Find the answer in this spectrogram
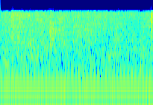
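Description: Quiet room tone of a meeting room: a steady low electrical hum over hiss, with a few faint ticks.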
